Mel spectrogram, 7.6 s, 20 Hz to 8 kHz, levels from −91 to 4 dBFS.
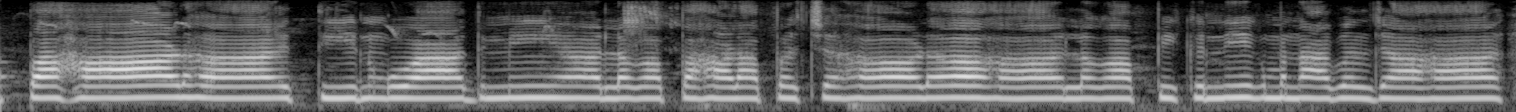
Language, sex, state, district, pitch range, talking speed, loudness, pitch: Hindi, female, Bihar, Begusarai, 280-290 Hz, 120 wpm, -15 LUFS, 285 Hz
